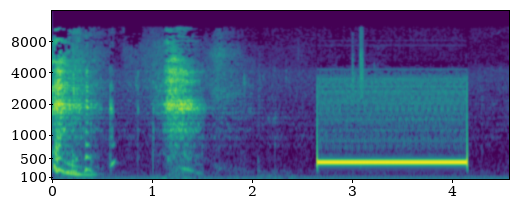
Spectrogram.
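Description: A telephone ringback tone on an unanswered call: one steady, sustained tone lasting about a second and a half, loud and unbroken, after a quieter stretch of faint background sound.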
